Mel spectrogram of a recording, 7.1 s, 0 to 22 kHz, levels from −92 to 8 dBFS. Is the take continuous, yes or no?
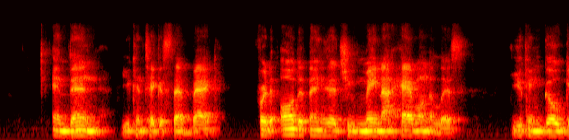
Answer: yes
